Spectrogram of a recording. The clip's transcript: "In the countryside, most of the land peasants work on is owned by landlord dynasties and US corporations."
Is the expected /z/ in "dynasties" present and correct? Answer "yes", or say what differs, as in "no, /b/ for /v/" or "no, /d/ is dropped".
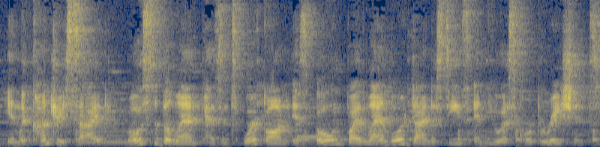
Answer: yes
